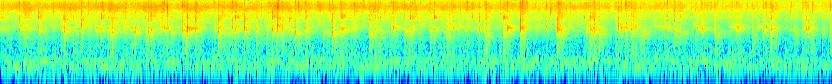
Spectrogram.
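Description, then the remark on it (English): A group of people imitates light rain as part of building up a thunderstorm, producing a steady, dense patter of soft taps and snaps that holds an even level throughout, with no talking. “Light rain.”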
